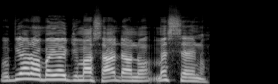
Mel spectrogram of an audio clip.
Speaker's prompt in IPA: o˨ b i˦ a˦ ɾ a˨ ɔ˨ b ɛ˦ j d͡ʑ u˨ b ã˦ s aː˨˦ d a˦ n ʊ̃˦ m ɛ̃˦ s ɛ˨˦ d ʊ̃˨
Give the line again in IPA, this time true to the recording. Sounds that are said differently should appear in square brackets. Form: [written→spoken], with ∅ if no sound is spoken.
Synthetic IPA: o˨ b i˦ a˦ ɾ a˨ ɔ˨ b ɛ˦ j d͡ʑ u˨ [b→m] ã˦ s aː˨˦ d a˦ n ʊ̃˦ m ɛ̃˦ s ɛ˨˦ [d→n] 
